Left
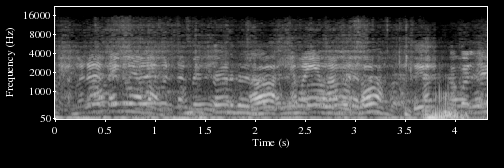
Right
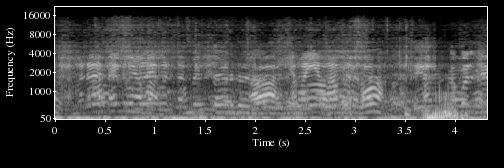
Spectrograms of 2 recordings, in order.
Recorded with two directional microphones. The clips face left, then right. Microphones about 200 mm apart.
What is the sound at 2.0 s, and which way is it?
Speech, 40° left (ahead or behind).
